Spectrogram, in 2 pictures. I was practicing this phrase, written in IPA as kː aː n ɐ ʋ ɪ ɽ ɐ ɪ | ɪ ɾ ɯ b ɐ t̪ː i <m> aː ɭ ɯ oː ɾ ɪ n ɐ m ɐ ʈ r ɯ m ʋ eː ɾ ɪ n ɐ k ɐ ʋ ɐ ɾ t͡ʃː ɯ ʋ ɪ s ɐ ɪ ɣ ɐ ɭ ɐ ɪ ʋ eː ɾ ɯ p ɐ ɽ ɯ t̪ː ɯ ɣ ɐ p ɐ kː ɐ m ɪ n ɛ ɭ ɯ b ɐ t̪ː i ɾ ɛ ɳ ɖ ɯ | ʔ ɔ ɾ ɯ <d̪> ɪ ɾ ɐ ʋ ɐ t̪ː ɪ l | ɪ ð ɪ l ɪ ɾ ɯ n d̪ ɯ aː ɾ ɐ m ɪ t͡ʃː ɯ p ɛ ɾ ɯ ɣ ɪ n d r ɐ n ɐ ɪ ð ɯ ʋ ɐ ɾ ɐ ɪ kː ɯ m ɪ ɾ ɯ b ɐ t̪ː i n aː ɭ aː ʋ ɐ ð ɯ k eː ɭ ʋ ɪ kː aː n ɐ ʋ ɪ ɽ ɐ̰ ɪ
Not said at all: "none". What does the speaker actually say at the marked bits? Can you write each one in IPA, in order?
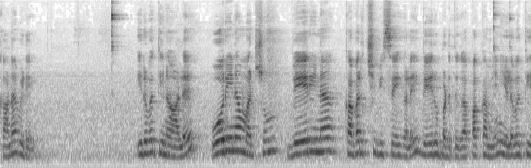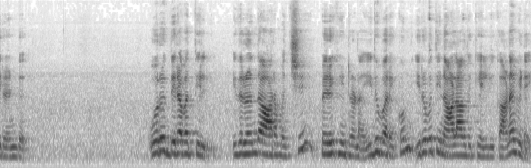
n, d̪

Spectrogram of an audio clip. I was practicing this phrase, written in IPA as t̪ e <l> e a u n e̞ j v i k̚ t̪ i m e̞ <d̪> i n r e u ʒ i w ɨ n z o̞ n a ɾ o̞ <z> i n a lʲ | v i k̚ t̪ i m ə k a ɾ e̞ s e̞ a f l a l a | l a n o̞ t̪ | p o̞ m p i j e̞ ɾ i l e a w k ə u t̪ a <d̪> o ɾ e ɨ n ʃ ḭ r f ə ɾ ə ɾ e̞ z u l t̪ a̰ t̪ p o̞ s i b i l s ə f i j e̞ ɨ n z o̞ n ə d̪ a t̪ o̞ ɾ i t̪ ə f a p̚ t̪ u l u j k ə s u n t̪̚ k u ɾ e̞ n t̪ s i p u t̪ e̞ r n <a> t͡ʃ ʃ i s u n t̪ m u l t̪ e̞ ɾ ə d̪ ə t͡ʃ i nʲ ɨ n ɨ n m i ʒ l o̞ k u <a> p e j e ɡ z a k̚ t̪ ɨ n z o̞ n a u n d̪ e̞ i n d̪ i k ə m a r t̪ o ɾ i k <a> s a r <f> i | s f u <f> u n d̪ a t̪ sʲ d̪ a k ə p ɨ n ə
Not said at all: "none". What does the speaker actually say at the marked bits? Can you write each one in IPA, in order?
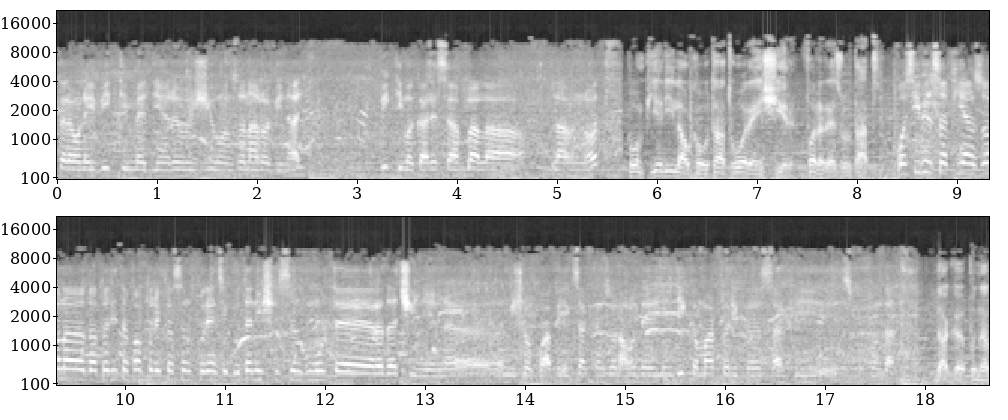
ɾ, d̪, v, t̪, i, a, ə, f, f

